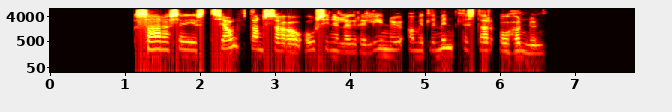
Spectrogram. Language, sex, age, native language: Icelandic, female, 20-29, Icelandic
